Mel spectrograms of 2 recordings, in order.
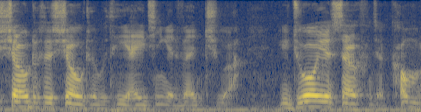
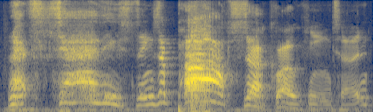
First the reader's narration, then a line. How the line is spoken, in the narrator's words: snarls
